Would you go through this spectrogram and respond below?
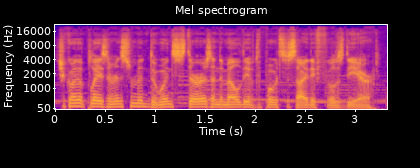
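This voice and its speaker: A man's voice: mid-range voice, expressive, rapid-fire, warm tone. A man streaming a game playthrough in a casual, informal way, commenting and reading text aloud. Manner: informal, sweary. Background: game music.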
